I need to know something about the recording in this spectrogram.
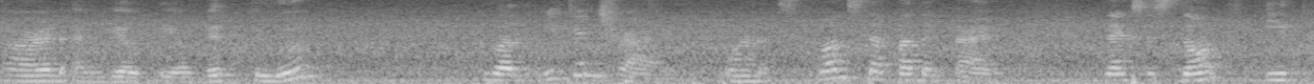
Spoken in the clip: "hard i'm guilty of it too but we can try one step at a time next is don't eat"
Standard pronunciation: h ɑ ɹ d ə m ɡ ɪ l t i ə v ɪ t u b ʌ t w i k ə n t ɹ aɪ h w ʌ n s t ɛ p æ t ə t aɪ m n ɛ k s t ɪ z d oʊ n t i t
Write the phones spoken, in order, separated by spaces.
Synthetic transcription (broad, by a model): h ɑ ɹ d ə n ɡ ɪ l t i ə b ɪ t u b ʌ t w i k ə n t ɹ aɪ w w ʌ n s t ɛ p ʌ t ə t aɪ m n ɛ k s t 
